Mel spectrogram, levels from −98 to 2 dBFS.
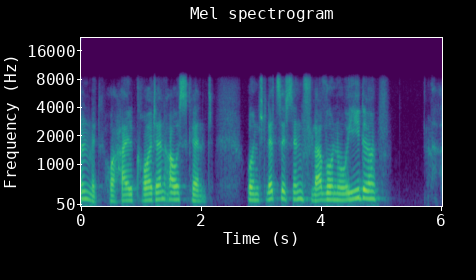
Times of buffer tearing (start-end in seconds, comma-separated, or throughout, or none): none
